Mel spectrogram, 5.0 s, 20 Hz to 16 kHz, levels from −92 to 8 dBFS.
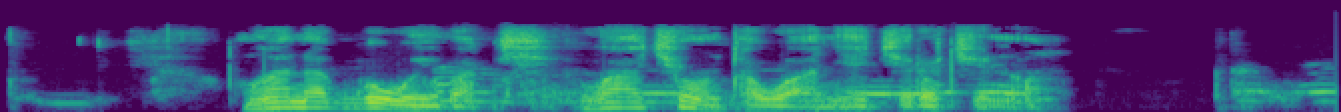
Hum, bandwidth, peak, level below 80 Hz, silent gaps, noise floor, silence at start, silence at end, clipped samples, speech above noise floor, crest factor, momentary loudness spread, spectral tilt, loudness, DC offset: none; 7.8 kHz; -2 dBFS; -48 dBFS; none; -74 dBFS; 0.2 s; 0 s; under 0.1%; 58 dB; 16 dB; 20 LU; -4 dB/octave; -16 LUFS; under 0.1%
